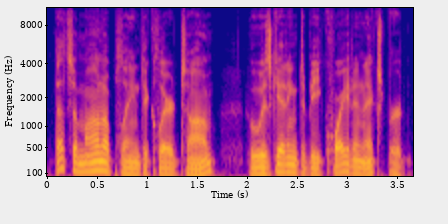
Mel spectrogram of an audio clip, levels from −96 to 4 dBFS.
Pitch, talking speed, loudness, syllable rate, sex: 95 Hz, 215 wpm, -18 LUFS, 6.8 syllables/s, male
